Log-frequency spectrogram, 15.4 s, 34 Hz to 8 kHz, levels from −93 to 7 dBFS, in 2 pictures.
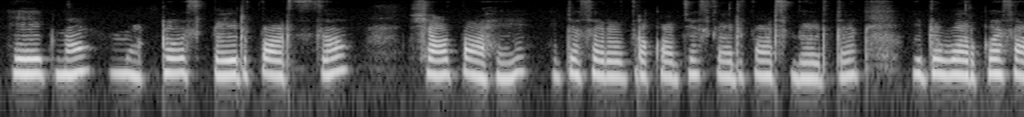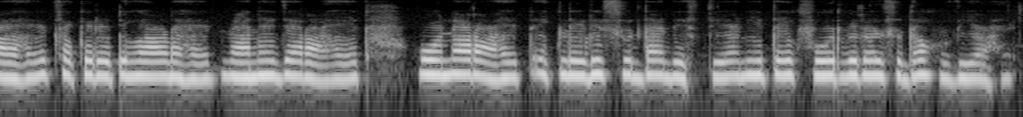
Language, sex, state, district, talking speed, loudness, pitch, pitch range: Marathi, female, Maharashtra, Washim, 140 wpm, -16 LUFS, 235 Hz, 220-245 Hz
